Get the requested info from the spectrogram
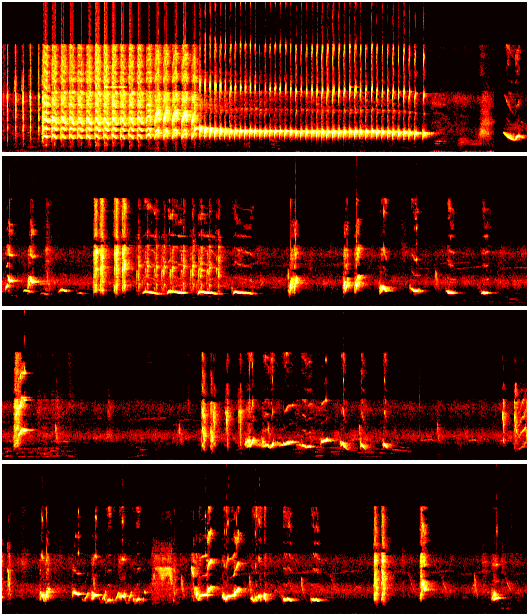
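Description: Caged greater green leafbird (cucak ijo) singing. First comes a loud, rapid buzzing trill for about six seconds. After a break, quick runs of sharp, falling chirps follow one after another.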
